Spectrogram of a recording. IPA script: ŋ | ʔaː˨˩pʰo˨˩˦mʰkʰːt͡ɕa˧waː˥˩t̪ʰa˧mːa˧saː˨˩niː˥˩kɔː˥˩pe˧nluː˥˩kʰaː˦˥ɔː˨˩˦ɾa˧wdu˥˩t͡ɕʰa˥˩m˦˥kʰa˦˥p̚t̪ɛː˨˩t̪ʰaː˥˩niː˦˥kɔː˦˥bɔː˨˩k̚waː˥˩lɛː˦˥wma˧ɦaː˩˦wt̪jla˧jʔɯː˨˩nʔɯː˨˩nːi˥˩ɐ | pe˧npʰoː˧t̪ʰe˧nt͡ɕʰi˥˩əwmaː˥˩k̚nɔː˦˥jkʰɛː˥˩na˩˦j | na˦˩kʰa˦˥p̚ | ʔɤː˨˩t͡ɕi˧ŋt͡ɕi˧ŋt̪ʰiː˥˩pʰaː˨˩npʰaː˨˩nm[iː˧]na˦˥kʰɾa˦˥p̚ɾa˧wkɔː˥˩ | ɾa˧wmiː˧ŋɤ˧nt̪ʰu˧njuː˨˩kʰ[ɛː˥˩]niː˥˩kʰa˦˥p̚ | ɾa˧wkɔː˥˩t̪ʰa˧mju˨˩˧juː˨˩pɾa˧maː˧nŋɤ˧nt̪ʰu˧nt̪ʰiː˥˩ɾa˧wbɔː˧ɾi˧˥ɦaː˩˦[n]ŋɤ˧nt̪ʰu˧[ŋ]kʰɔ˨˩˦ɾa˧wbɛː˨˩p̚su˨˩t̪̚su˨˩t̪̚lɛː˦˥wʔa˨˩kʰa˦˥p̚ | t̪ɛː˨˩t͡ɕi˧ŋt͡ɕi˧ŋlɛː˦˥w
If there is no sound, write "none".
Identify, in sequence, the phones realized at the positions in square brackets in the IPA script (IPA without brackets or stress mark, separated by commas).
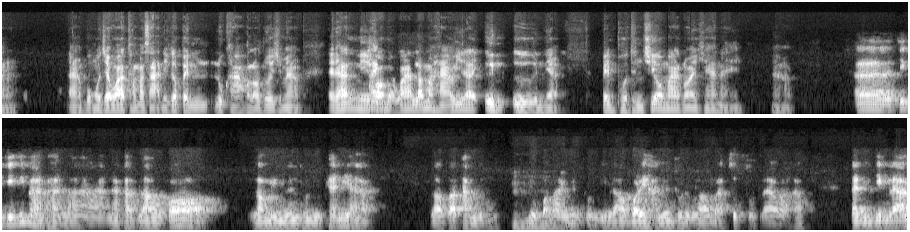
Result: aː˧, ɛː˥˩, n, n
